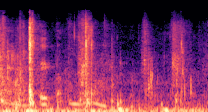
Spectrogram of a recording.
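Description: A low, murmured voice speaking briefly, with scattered taps and footsteps. No engine is running.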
